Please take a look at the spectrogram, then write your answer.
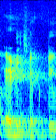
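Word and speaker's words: adjective: अब कुछ बच्चे बोलेंगे सर इसमें डी भी तो आ रहा है तो एडजेक्टिव भी तो पढ़ेंगे। नहीं, एडजेक्टिव, इसमें डी जो होता है साइलेंट होता है।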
